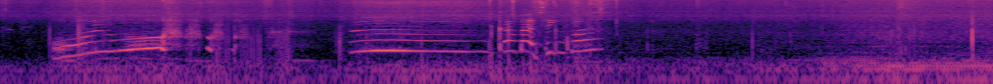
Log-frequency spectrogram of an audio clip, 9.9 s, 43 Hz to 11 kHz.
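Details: Domestic cat meowing indoors: two drawn-out, wavering meows around 1 and 4 seconds, then shorter broken calls near 5 to 6 seconds, with low background hum and quiet room noise.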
